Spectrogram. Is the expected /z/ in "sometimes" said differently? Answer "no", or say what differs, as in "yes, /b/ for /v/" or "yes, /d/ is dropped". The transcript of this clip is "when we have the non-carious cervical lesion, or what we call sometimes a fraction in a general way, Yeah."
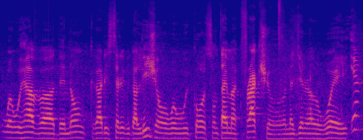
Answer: yes, /z/ is dropped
